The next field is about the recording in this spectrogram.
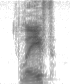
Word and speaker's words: Leif: When you say Happy Leif Erikson Day, how do you pronounce it? – Leif? way you're saying it, yeah. – Okay, so his name is Leif. – Not Leif, yeah.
